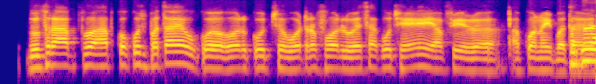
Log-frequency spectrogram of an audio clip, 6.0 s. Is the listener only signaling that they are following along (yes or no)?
no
